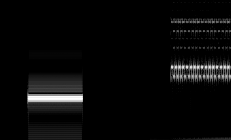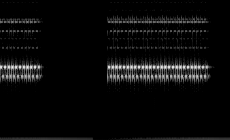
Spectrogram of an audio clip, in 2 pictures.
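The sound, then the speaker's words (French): A single short beep tone, then a telephone rings twice before a call to a hotel to reserve a room, each ring a rapid warbling trill lasting about two seconds, separated by a brief pause. Clear, with no voices. “You will hear this telephone conversation three times, the second time with pauses.”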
